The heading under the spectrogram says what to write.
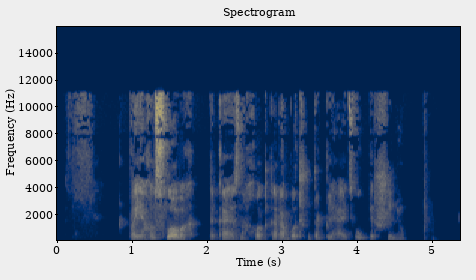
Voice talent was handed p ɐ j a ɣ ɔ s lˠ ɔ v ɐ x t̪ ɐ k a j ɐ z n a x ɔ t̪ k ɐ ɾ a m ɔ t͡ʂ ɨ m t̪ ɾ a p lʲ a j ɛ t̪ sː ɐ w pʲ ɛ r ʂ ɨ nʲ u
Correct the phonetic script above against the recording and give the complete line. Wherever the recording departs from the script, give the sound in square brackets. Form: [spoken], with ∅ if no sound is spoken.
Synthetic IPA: p ɐ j a ɣ ɔ s lˠ ɔ v ɐ x t̪ [a] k a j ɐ z n a x ɔ t̪ k ɐ ɾ a [b] ɔ t͡ʂ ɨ m t̪ ɾ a p lʲ a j ɛ t̪ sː ɐ w pʲ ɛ r ʂ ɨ nʲ u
